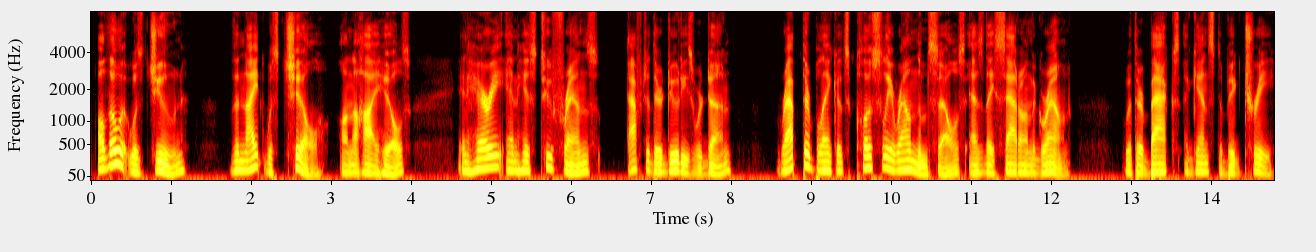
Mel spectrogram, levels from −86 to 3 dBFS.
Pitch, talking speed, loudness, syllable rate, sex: 105 Hz, 170 wpm, -20 LUFS, 4.7 syllables/s, male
